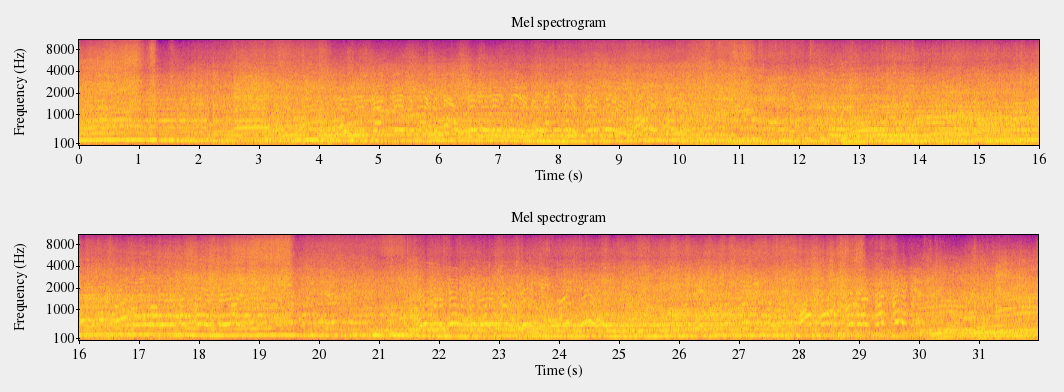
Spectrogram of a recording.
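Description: A pack of sport compact race cars' four-cylinder engines running hard on a dirt oval. Several engine notes overlap, rising and falling as the cars pass and lift for the turns.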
